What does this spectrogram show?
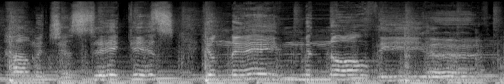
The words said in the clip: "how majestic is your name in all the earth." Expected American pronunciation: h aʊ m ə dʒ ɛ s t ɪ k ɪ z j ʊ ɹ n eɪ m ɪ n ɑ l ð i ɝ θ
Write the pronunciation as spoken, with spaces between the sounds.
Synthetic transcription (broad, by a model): h aʊ m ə tʃ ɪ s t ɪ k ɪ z j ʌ ɹ n eɪ m ɪ n ɑ l ð i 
